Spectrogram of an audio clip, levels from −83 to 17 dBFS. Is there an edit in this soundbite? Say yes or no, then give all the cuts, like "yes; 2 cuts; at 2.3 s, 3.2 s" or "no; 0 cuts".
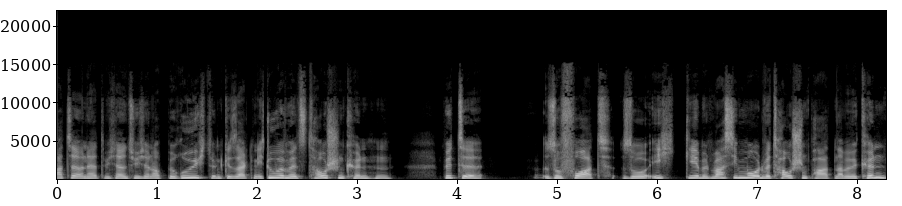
yes; 1 cut; at 2.1 s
